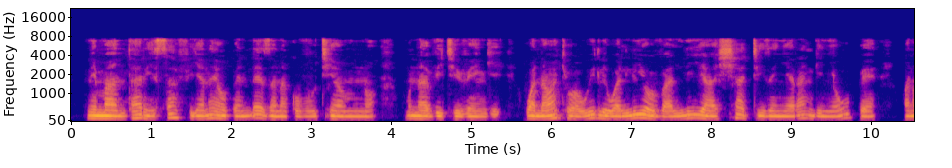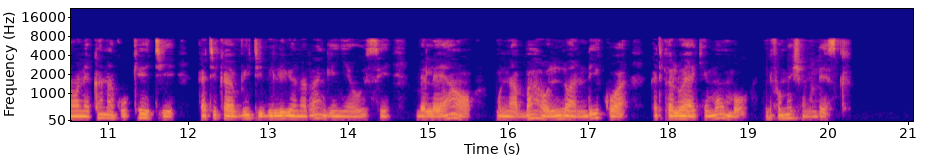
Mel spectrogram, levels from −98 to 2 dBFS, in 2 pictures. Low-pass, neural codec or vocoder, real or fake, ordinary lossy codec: 7.2 kHz; none; real; AAC, 48 kbps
